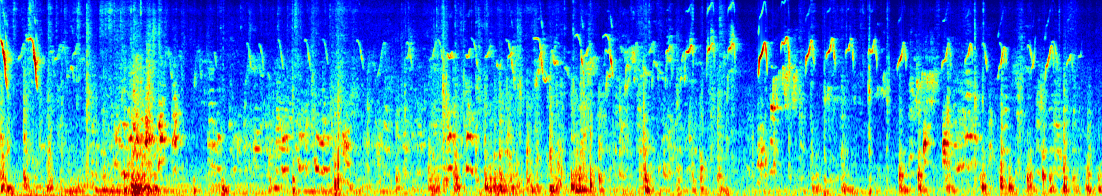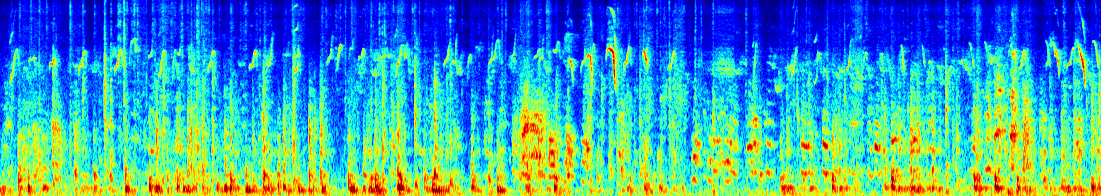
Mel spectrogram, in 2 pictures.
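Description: Day-old kampung chicks peeping nonstop: a steady stream of short, high, falling cheeps, with lower chicken clucking underneath.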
